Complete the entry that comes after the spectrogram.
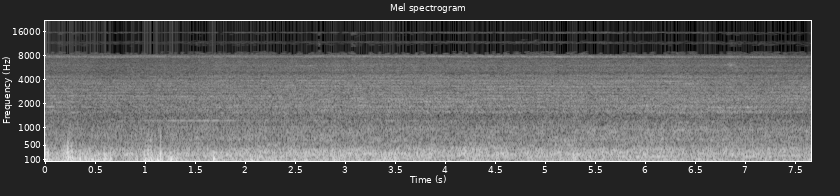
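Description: Trenord double-deck electric train pulling out of the station: a low rumble with a few heavier knocks in the first two seconds, slowly fading as the train moves away.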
